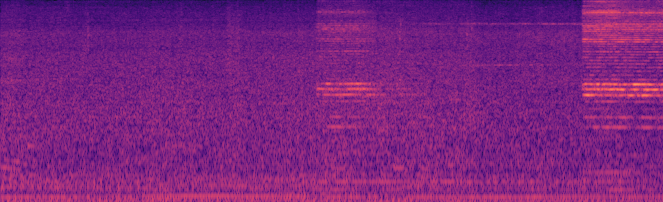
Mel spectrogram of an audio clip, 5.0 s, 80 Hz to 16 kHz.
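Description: Lamborghini Centenario's V12 engine idling steadily. Short high-pitched tones sound twice over it, about two and a half seconds in and again near the end.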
